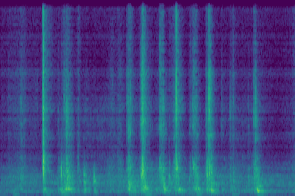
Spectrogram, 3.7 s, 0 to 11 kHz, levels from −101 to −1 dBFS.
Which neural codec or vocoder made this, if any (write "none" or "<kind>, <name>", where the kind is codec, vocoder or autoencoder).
codec, SNAC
